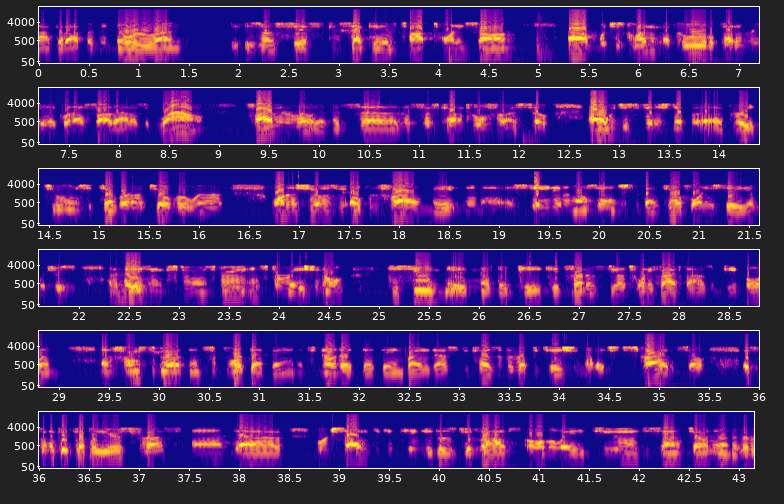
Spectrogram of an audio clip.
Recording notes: joins us on the phone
